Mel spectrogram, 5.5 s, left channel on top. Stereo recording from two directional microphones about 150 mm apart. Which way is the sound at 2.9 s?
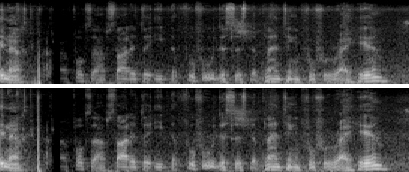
Centre (ahead or behind).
